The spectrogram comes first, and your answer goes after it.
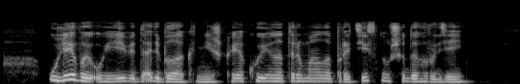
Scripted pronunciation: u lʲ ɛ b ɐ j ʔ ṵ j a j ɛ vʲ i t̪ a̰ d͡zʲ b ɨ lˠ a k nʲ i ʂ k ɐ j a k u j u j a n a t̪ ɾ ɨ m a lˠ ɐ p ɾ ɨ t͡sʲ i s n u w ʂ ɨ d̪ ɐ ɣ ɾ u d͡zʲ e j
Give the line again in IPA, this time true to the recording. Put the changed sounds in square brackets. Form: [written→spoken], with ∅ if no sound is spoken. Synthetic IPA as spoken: u lʲ ɛ [b→v] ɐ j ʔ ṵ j a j ɛ vʲ i [t̪→d̪] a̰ d͡zʲ b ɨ lˠ a k nʲ i ʂ k ɐ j a k u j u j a n a t̪ ɾ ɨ m a lˠ ɐ p ɾ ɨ t͡sʲ i s n u w ʂ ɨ d̪ ɐ ɣ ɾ u d͡zʲ e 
